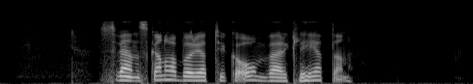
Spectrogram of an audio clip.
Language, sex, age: Swedish, female, 33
